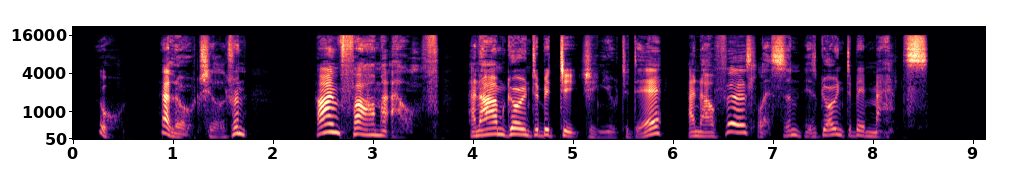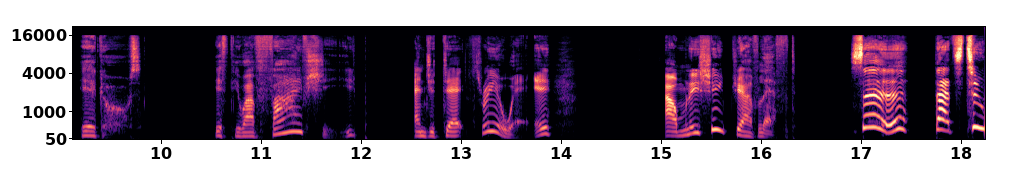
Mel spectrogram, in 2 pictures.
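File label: Characters - regional UK characters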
